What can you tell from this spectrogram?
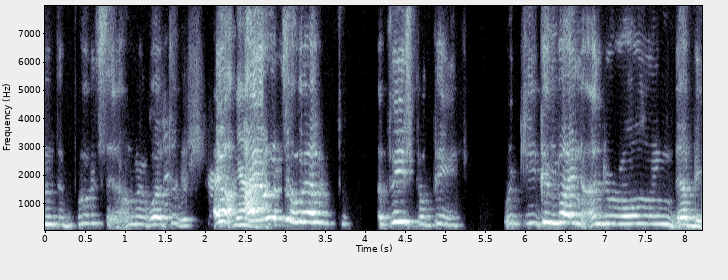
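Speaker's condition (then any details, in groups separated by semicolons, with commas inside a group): Cerebral palsy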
